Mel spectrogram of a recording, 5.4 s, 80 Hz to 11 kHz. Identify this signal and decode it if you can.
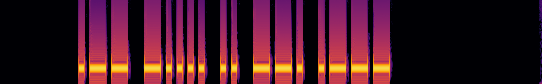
Morse code, heard as a keyed tone, about 26 wpm, 700 Hz. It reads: W6IGJ
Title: Speed Racing - USA 1x3 Call Signs 22wpm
